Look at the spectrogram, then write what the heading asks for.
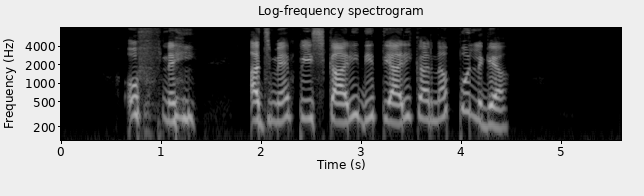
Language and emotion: Punjabi, fearful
